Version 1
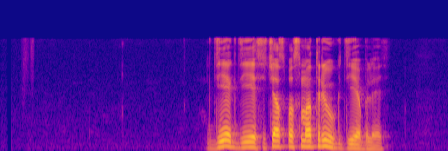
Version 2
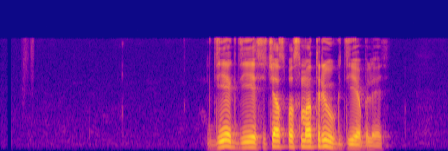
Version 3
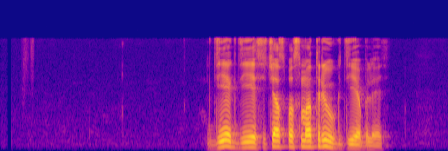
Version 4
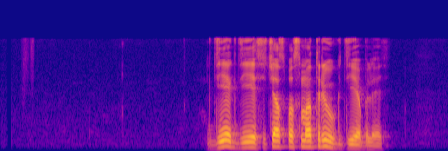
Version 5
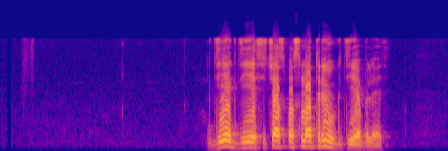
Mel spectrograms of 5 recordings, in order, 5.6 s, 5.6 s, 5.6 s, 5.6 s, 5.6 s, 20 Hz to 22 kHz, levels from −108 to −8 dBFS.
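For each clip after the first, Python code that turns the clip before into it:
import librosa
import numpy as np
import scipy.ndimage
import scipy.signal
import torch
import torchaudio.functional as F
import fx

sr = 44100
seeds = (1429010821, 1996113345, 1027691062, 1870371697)

y1 = scipy.signal.sosfilt(scipy.signal.butter(4, 170.0, 'highpass', fs=sr, output='sos'), x)
y1 = F.gain(torch.from_numpy(y1), 5.5).numpy()
y2 = y1
y3 = fx.peak_eq(y2, sr, hz=130.0, db=-3.5, octaves=1.2)
y3 = F.gain(torch.from_numpy(y3), -6.5).numpy()
y4 = fx.transformer_sat(y3, sr, knee_hz=1400.0)
y4 = F.gain(torch.from_numpy(y4), 1.5).numpy()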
